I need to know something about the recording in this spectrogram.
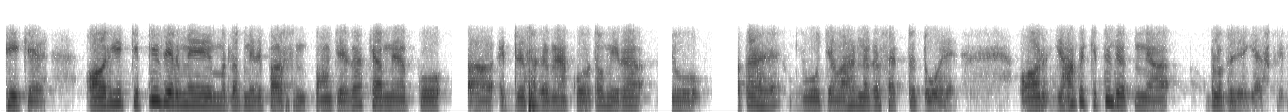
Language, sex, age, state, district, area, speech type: Hindi, male, 30-45, Rajasthan, Jaipur, urban, conversation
